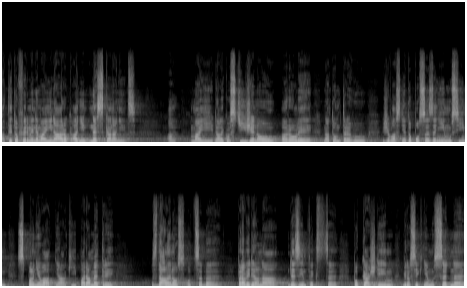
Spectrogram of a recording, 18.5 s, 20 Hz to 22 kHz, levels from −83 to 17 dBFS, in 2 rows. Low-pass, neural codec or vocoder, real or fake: 14.4 kHz; vocoder, 48 kHz, 128 mel bands, Vocos; fake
